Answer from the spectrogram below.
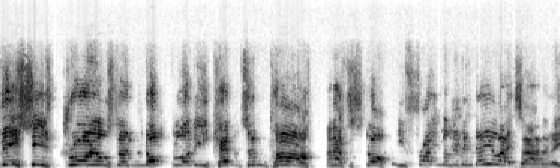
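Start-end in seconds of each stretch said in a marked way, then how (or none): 0.0-3.1 put-on yell at the top of the voice. Retelling how the listener's dad yelled up from the ladder: imitating someone shouting at the top of his voice. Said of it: "shouted at the top of his voice".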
